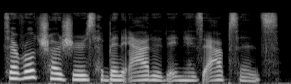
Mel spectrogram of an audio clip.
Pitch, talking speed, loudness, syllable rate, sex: 210 Hz, 165 wpm, -18 LUFS, 5.5 syllables/s, female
